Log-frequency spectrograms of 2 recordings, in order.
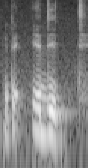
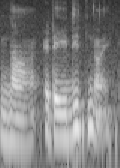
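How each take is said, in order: First: "এডিট" said the correct English way; right pronunciation shown. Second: "এডিট" said the mistaken local way; wrong pronunciation shown. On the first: A teacher giving students the correct form. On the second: A teacher showing students the common mistake. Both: Shown as a demonstration.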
